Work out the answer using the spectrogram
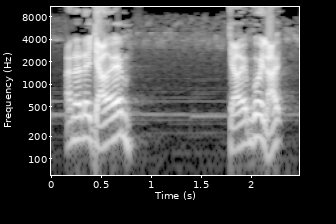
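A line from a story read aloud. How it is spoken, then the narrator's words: Shout. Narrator (Vietnamese): anh Quy hét lên một câu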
